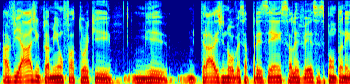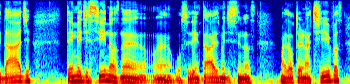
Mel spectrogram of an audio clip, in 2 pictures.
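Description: A man from Brazil, a podcast guest, talking in a reflective, halting way with many fillers and restarts. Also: lowish voice, fairly even intonation, mellow, clean tone, no echo. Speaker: podcast guest, travel platform founder. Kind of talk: casual conversational interview.

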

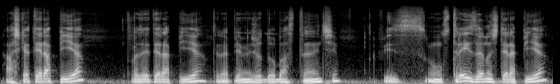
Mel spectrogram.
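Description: A man from Brazil, a podcast guest, talking in a reflective, halting way with many fillers and restarts. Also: on the low side, warm tone, no echo. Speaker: podcast guest, travel platform founder. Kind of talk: casual conversational interview.

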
